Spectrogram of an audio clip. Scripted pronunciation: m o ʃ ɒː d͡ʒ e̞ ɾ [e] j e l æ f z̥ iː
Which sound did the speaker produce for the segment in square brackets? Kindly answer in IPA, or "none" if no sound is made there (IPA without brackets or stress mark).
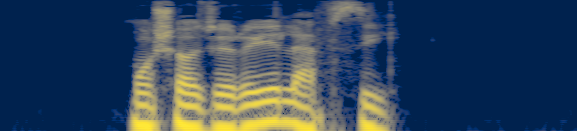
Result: e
